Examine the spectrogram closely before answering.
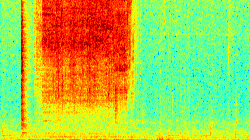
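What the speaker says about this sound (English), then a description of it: "And I'm going to just rinse off this spoon real quick." Water runs from a kitchen tap for a couple of seconds as a spoon is rinsed, a steady bright splashing stream, followed by faint handling noises and quiet room tone.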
